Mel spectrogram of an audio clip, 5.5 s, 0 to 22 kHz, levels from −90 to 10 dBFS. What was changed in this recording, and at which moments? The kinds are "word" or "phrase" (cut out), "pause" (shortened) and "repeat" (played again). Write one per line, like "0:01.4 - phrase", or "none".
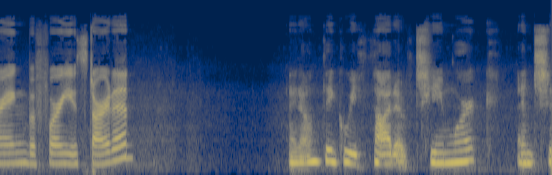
none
